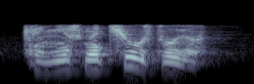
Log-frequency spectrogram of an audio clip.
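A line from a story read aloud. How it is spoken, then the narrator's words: Hissed, young woman. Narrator (Russian): Зашипела темноокая красотка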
